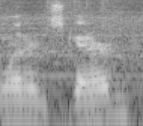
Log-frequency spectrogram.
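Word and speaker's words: Lynyrd Skynyrd: Yeah, if you get the original like Pronounced Leonard Skinner, because it comes with a audio and a DVD.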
